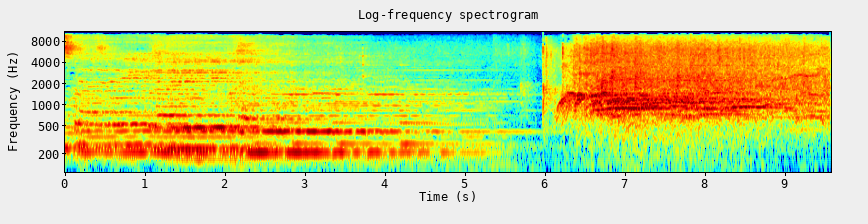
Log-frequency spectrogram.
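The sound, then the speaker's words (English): High school student performers at a variety show hold sustained harmonized singing for about six seconds, then it cuts off as a loud burst of crowd applause and cheering erupts and continues steadily to the end. “Listen to the crowd.”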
